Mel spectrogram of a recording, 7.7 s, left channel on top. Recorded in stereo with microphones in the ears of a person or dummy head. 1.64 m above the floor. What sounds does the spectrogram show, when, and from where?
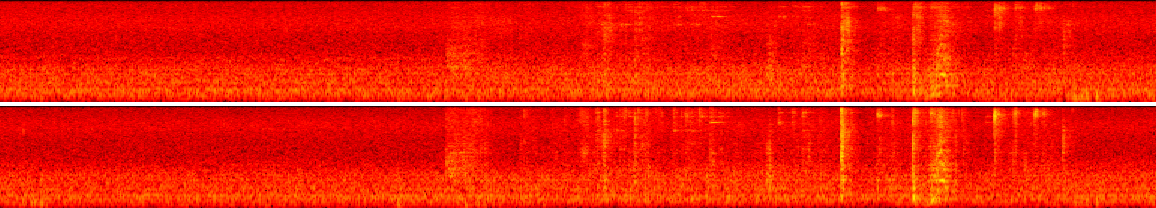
3.0 s a zipper: 55° right (ahead or behind), 1.5 m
